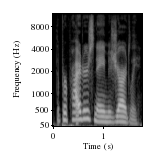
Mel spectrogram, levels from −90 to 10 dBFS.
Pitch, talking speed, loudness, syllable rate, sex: 175 Hz, 170 wpm, -22 LUFS, 5.0 syllables/s, female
